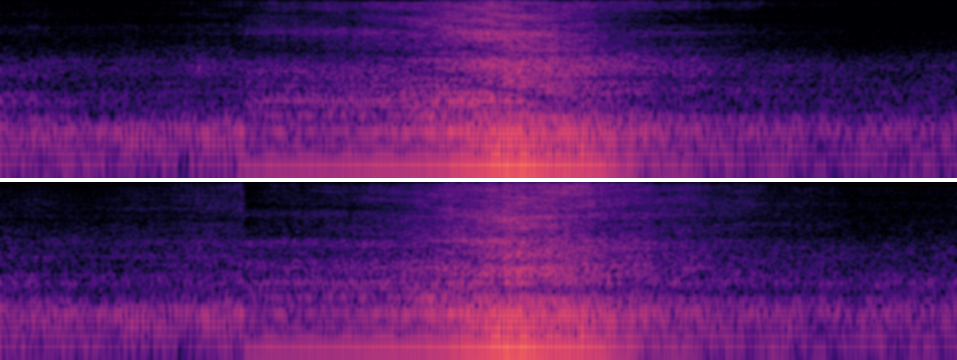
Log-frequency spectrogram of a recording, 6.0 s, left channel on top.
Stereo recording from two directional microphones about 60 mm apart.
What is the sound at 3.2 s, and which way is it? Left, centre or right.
Vehicle, centre.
